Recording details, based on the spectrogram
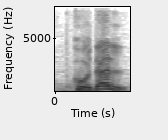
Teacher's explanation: دال منونه بالفتح مضغه في اللام بدون غنه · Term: مدغمة في اللام بدون غنة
